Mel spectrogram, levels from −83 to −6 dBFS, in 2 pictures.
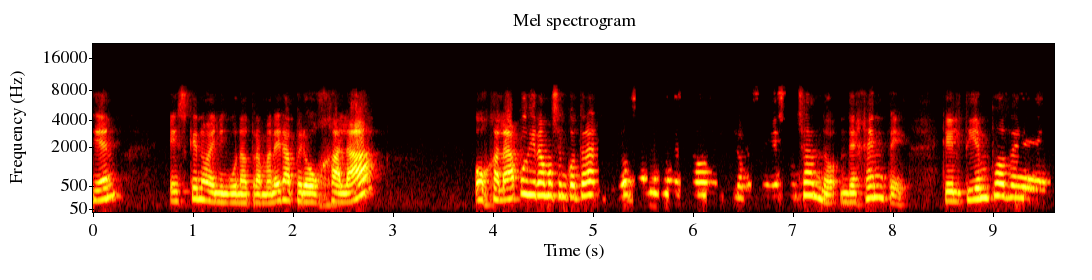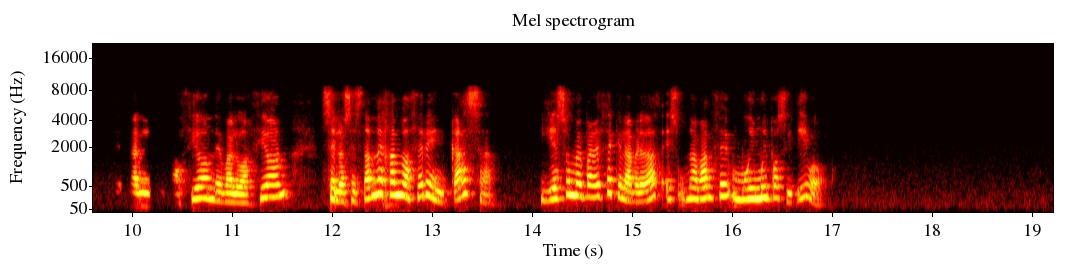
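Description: Speech suppressed in double talk, 5.06 to 7.05 s: the voice dips by about 25 dB for roughly two seconds. The likely cause is the echo canceller failing to separate the talker from loudspeaker echo while both sides spoke, so it turned both down.

Other side's voice leaking through, 5.34 to 5.41 s and 5.71 to 5.76 s: two brief, faint scraps of a second voice sit well below the talker. This is likely residual loudspeaker sound that the canceller left in the microphone signal.

Speech suppressed in double talk again, 9.26 to 10.53 s: the drop is deeper, about 35 dB, and the voice nearly vanishes. The likely cause is the same overlap with the other side's speech.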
